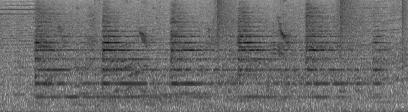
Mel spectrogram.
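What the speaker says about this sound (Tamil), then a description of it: "அந்த மணி கூண்டுல மணி இப்போ ஆறு மணின்னு அடிக்குது" A large clock-tower bell in a market street strikes six o'clock, with six loud, evenly spaced ringing strokes whose long tones overlap and linger, and no talk.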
